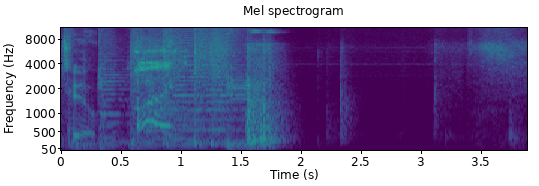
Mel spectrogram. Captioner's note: phone thuds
